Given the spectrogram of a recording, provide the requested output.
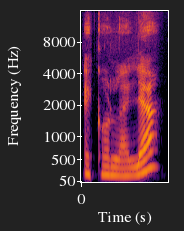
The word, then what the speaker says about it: echolalia: and if you want to know how it's pronounced in Greek, is echolalia,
